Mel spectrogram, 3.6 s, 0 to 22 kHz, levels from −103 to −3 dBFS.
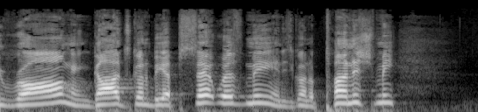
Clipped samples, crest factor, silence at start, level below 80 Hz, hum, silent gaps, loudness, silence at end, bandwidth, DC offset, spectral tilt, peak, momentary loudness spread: under 0.1%; 16 dB; 0 s; -54 dBFS; none; none; -22 LUFS; 0.65 s; 16.5 kHz; under 0.1%; -4 dB/octave; -6 dBFS; 14 LU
